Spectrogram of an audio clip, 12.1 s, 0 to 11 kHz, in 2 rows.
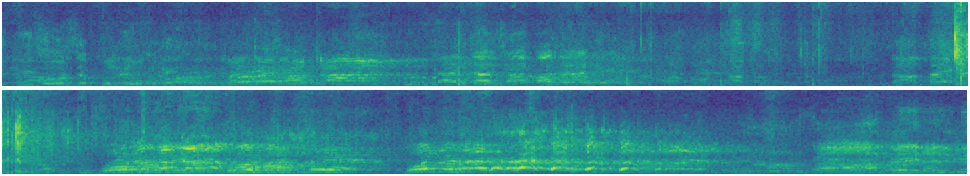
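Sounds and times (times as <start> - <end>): men talking and calling out: 0.0 - 12.0
sharp crack: 5.8 - 6.7.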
